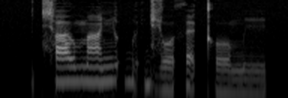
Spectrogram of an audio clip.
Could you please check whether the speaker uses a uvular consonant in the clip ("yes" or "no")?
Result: no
